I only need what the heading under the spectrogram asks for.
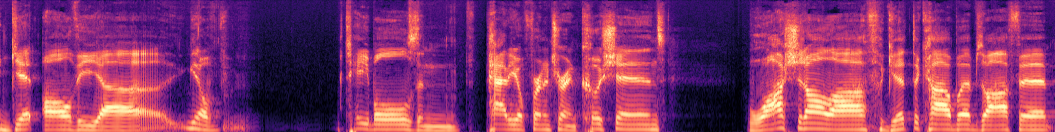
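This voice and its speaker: Relaxed, hesitant man chatting. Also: medium pitch, clean tone. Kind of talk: casual chat.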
